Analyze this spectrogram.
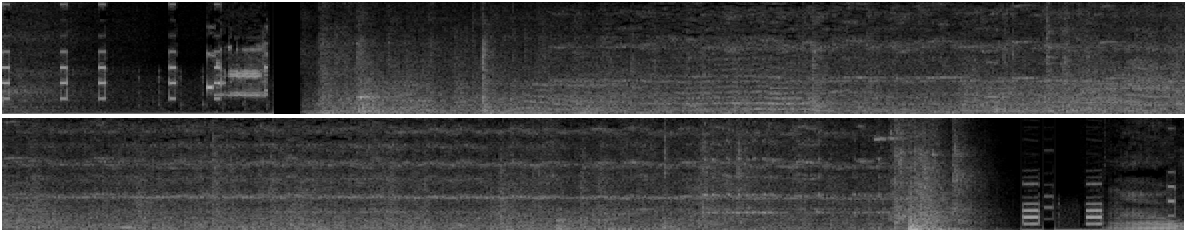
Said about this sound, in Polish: Pozwólcie, że otworzę komnatę. Tutaj w studio mam takie wielkie drzwi, specjalne przełączniki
